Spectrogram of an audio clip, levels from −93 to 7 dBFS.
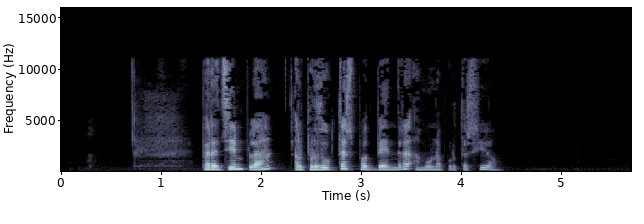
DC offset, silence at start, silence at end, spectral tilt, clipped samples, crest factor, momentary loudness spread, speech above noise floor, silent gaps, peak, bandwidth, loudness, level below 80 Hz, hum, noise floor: under 0.1%; 1.4 s; 1.35 s; -5.5 dB/octave; under 0.1%; 22 dB; 15 LU; 60 dB; none; -2 dBFS; 11.5 kHz; -21 LUFS; -68 dBFS; none; -81 dBFS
